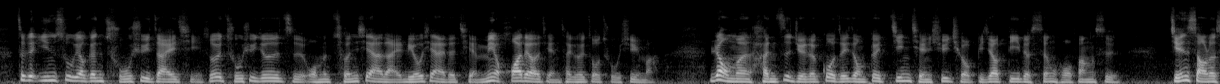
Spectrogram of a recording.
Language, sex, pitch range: Chinese, male, 115-155 Hz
